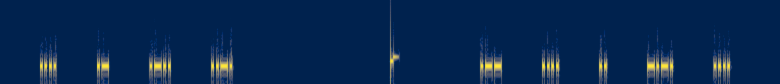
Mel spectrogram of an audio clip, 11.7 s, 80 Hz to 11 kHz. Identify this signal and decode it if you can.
Morse code, heard as a keyed tone, about 36 wpm, spaced as for 12 wpm, 690 Hz. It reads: HALF WHICH
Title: 6x Character Spacing - Top 500 Words - 35wpm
